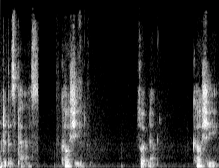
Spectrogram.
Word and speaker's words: Koshi: this pass Koshi footnote Koshi is the Japanese pronunciation of the name of the Chinese philosopher kungu or Kung vuu whom we call confucious end of footnote and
